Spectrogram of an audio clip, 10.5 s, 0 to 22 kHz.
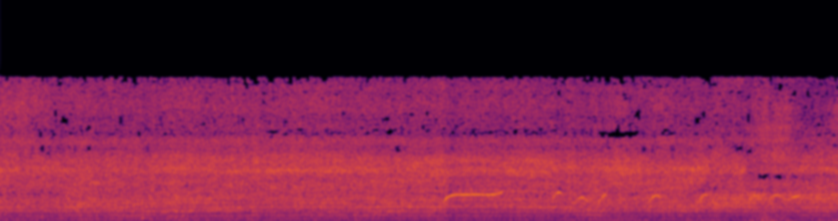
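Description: Handheld CO2 jet gun blasting white plumes of gas, a loud steady hiss, with a few short whistles about halfway through.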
